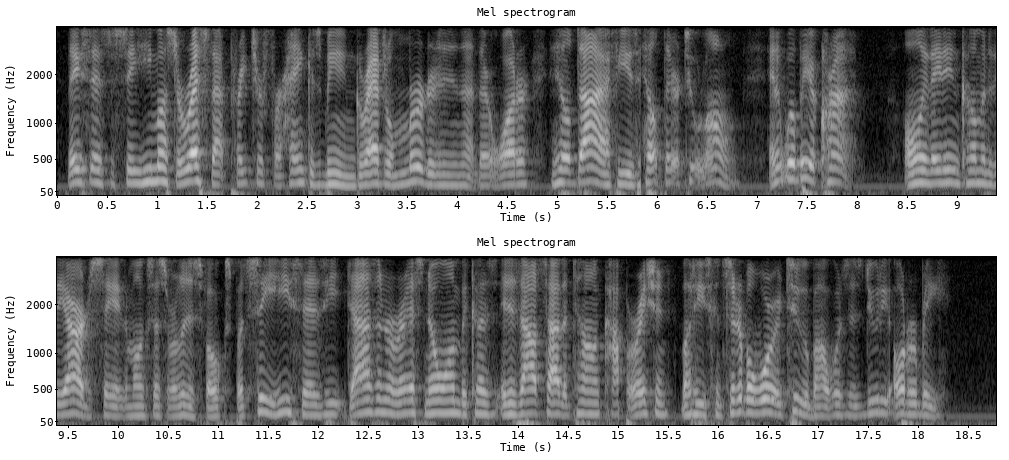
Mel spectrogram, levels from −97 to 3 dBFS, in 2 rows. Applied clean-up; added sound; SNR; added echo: none; none; none; none.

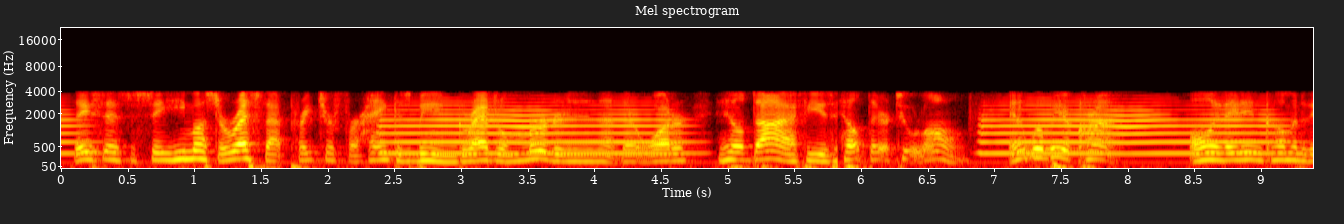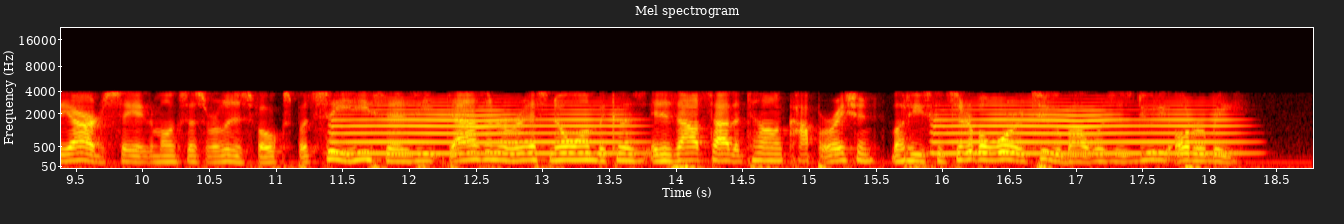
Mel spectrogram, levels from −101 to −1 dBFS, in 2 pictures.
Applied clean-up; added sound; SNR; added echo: none; Trumpet; 2 dB; none.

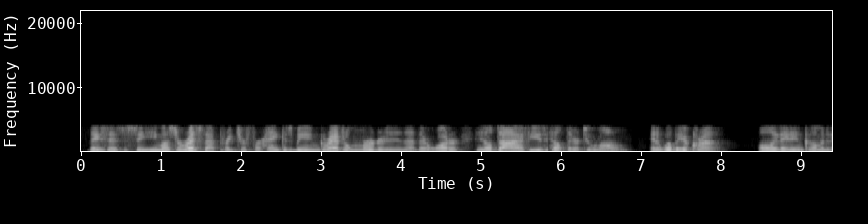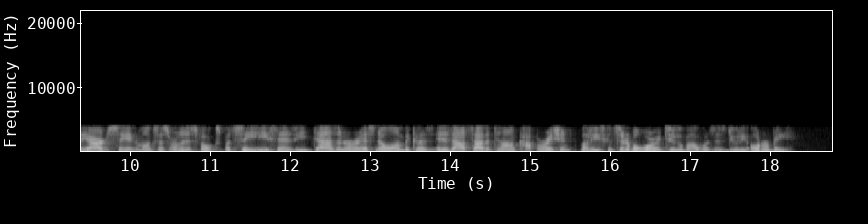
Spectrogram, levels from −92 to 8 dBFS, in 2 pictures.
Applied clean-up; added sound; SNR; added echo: neural mask model Resemble Enhance denoiser.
